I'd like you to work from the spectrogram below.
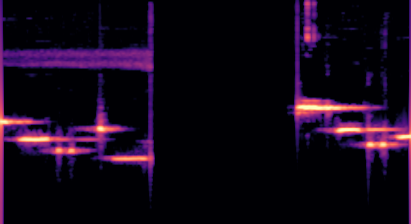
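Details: Clear whistled phrases from a musician wren, sliding between high and lower tones in short sequences, a silent gap of about a second and a half, then another descending whistled phrase; quiet background.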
